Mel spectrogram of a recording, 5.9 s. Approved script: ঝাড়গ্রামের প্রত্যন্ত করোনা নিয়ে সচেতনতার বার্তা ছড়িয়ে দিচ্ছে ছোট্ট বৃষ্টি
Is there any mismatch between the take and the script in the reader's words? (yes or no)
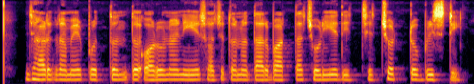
no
